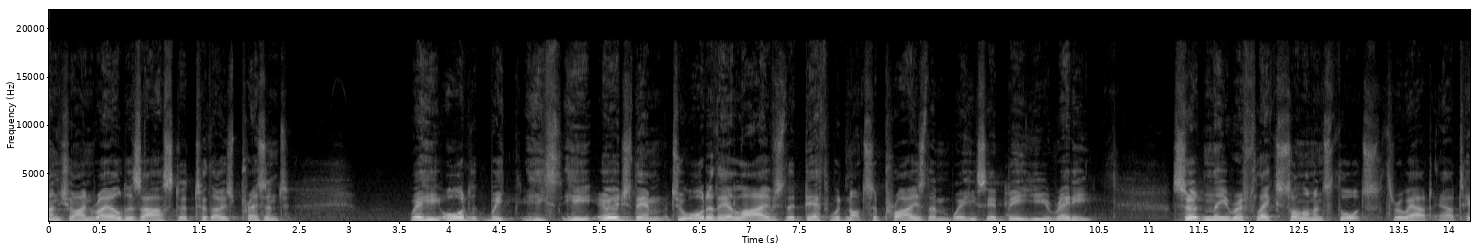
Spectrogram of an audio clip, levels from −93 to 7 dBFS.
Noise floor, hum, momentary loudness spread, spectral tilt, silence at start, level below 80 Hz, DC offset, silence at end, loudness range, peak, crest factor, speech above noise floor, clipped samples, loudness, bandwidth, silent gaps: -64 dBFS; none; 11 LU; -6.5 dB/octave; 0 s; -58 dBFS; under 0.1%; 0 s; 5 LU; -10 dBFS; 18 dB; 37 dB; under 0.1%; -28 LUFS; 18 kHz; none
